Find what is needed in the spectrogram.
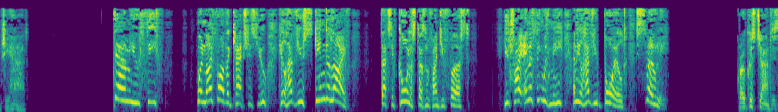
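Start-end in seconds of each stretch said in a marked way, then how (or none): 2.3-13.4 put-on a much higher, louder furious girl's tirade; furious noblewoman. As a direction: spit threats at the thief. Chalice furious at captor.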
